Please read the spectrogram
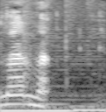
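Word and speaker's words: Nana (七): dibacanya hmm, Nana bukan sici ya Nana untuk nomor telepon Nana uh,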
